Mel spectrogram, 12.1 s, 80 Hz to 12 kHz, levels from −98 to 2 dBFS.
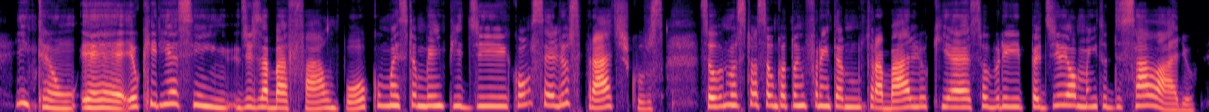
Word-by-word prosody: Então, 240 - -1
eh, 225 -2 +4
eu 255 +3 +3
queria, 335 +3 -1
assim, 275 -6 -1
desabafar 225 -4 +1
um 225 0 -2
pouco, 220 +8 -3
mas 290 0 +2
também 285 -1 +2
pedir 275 +1 -2
conselhos 310 +1 -3
práticos 225 -5 0 0.4
sobre 270 +1 +2
uma 305 0 +1
situação 300 -1 -2
que 280 - -2
eu 290 - +1
tô 295 +2 -2
enfrentando 280 -3 0
no 250 0 -2
trabalho 240 +1 +2
que 260 -1 -6
é 245 0 +3
sobre 255 0 -3
pedir 260 +5 -2
aumento 265 -2 0
de 250 +1 -8
salário. 220 - +1
260 Hz, 145 wpm, -21 LUFS, 230-285 Hz, 0.4 s, eh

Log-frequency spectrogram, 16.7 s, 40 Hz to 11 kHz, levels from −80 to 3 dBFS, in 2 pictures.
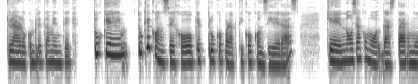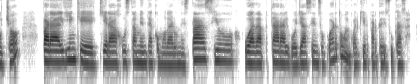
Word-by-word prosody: Claro, 175 -3 +1
completamente. 175 - -3 0.4
¿Tú 310 +2 +1
qué 285 -3 +5 0.3
tú 330 0 0
qué 470 +6 +4
consejo, 180 - +1
o 175 - -2
qué 195 +2 -2
truco 190 0 -3
práctico 170 +1 -3
consideras, 155 - -2 0.6
que 185 -3 +3
no 195 +2 +1
sea 220 +2 +1
como 190 -8 -1
gastar 165 +1 0
mucho, 170 +2 -1 0.4
para 190 -1 +9
alguien 200 +3 +2
que 165 -6 0
quiera 175 -1 +2
justamente 175 -1 -3
acomodar 155 -2 -4
un 155 +1 -5
espacio 200 +2 +1 0.2
o 175 - +3
adaptar 170 +1 +2
algo?, 165 -2 -1
ya 165 +2 -1
sea 165 - -5
en 170 - -5
su 160 -2 -8
cuarto, 195 -1 -3
o 115 - -1
en 90 - -4
cualquier 155 - -7
parte 160 -1 -6
de 160 - -5
su 145 - -7
casa. 160 -1 -6
175 Hz, 145 wpm, -23 LUFS, 160-190 Hz, 0.6 s, para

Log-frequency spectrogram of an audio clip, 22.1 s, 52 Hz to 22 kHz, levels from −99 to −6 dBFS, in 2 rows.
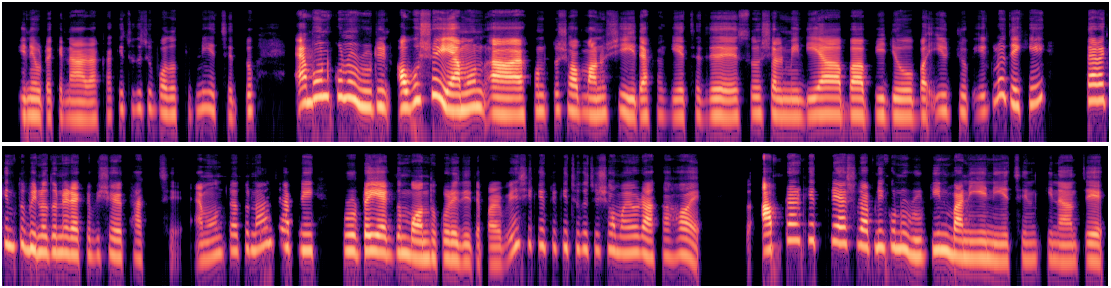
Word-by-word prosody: screen 170 -1 -10
এ - - 0
ওটাকে 160 0 -11
না 150 - 0
রাখা, 150 +3 -12
কিছু, 220 0 -17
কিছু 220 +1 -13
পদক্ষেপ 180 0 -8
নিয়েছেন। 205 -7 -12
তো 200 - -5 0.5
এমন 355 +6 +4
কোন 370 -1 +2 0.2
রুটিন 240 -1 0 0.2
অবশ্যই 325 - +5
এমন 225 +4 +3 0.2
আ - - +10 0.2
এখন 175 +3 -10
তো - - -16
সব 200 - +3
মানুষই 180 +2 -1
দেখা 170 +1 -2
গিয়েছে 165 +1 -9
যে, 170 - -1 0.3
সোশ্যাল 180 -1 -5
মিডিয়া 170 +2 0 0.2
বা 175 - +5 0.2
ভিডিও 170 -1 -4 0.2
বা 170 - 0
YouTube 195 -1 -10
এগুলা 330 - -5
দেখেই 275 +5 -3 0.4
তারা 315 0 +6
কিন্তু 300 -1 -3
বিনোদনের 225 -2 0
একটা 205 0 -12
বিষয়ে 195 -1 -5
থাকছে। 180 -1 -15 0.3
এমনটা 205 +7 -10
তো - - -12
না 265 - -4
যে, 315 - -23
আপনি 255 -2 -4 0.3
পুরোটাই 240 0 +3
একদম 220 +1 -5
বন্ধ 180 0 +2
করে 175 -1 0
দিতে 155 -1 -9
পারবেন। 140 - -7
সেক্ষেত্রে 295 -3 -10
কিছু, 275 0 -9
কিছু 255 0 -10
সময়ও 225 -2 -4
রাখা 190 +1 -7
হয়। 205 -1 -1 0.5
তো - - -21 0.2
আপনার 380 +9 0
ক্ষেত্রে 370 -1 -7
আসলে, 320 -2 -4
আপনি 280 0 -3
কোনো 270 -1 0
রুটিন 210 +7 -2
বানিয়ে 180 -1 +1
নিয়েছেন 165 +1 -9
কিনা? 160 -3 -7 0.2
যে 165 -1 -1
200 Hz, 175 wpm, -21 LUFS, 175-255 Hz, 0.5 s, আ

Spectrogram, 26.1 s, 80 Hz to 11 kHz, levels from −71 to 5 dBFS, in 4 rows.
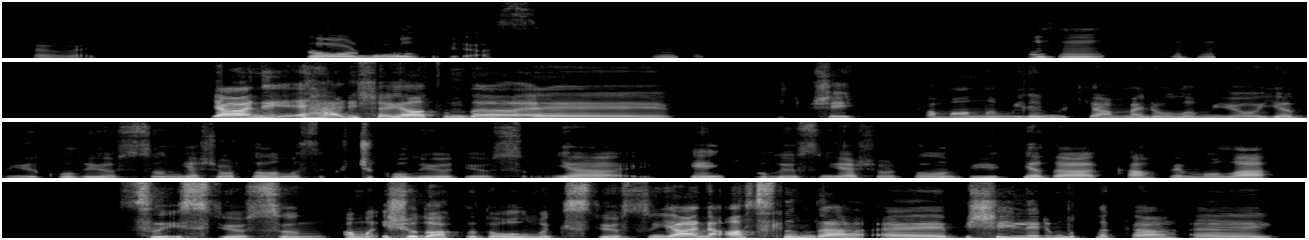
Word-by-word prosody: Evet. 180 -3 -21 1.0
Doğru, 165 -3 0
oldu 155 -2 -6
biraz. - - -23 0.6
Hı - - -19
hı. 170 - -23 1.6
Hı 205 - -5
hı. 150 0 -5 0.3
Hı - - -21
hı. - - -16 1.5
Yani, 260 +4 +9
her 270 - +4
iş 300 -2 -3
hayatında, 220 +5 +4
eee, 190 -1 -1 0.5
hiçbir 210 0 -20
şey 235 -2 -5 0.3
tam 215 -2 -10
anlamıyla 195 +2 -5
mükemmel 200 0 -6
olamıyor. 170 -3 -7
Ya, 195 +2 -5
büyük 210 0 -12
oluyorsun, 185 +2 -8
yaş 200 0 -9
ortalaması 190 0 -7
küçük 200 -2 -10
oluyor 155 -3 -5
diyorsun, - - -14
ya, 190 0 -3 0.3
genç 190 +1 -4
oluyorsun, 180 +4 -11
yaş 185 -2 -6
ortalama 175 0 -9
büyük 170 -1 -10
ya 175 -1 -1
da 180 -1 +1
kahve 175 +1 -6
molası 175 0 -3 0.8
istiyorsun 200 - 0
ama 195 +3 +1
iş 230 0 +4
odaklı 190 -4 +4
da - - 0
olmak 170 -2 0
istiyorsun. 175 +6 -1
Yani, 255 +1 +8
aslında, 265 -2 +4
eee, 225 -1 +1
bir 280 - -2
şeyleri 285 -4 +2
mutlaka, 285 -5 -3
eee, 215 -2 -3
195 Hz, 120 wpm, -22 LUFS, 180-220 Hz, 1.6 s, Yani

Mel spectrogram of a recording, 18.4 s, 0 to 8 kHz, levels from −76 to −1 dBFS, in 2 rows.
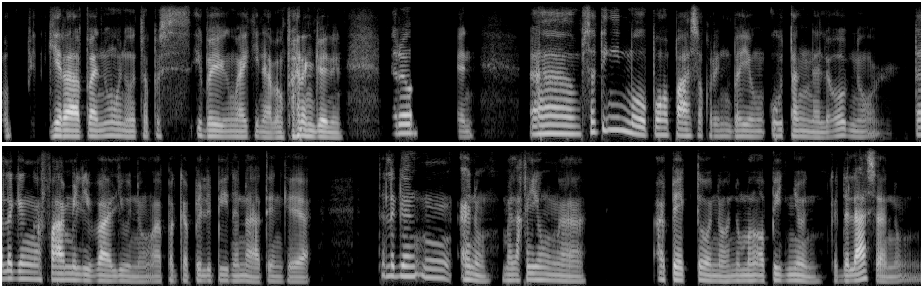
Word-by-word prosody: Pinaghirapan 130 0 +4
mo 140 -1 -1
'no 120 -2 -2
tapos - - -6
iba 140 -4 -1
'yong 120 -2 +3
makikinabang 115 -2 0
parang 130 +2 +4
gano'n. 110 -3 +2 0.4
Pero 195 +1 +4 0.5
'yan, - - -4 0.6
um, 185 0 +4
sa 205 +5 -1
tingin 265 +1 -1
mo 175 -7 +3
pumapasok 150 -4 +2
rin 125 0 -7
ba - - -4
'yong 120 -1 -4
utang 130 -3 -3
na 110 - -3
loob 130 +6 -3
'no 115 -1 -8
or - - -19 0.3
talagang 160 -1 0
family 135 -3 +2
value 115 -1 +1
'no, 105 +1 -7
ah, 110 - -4
pagka 115 +1 -5
Pilipino 120 +1 -5
natin 105 0 -3
kaya 100 -1 -1 0.7
talagang 220 -2 0 0.5
ano 140 -5 +2 0.2
malaki 125 +3 -1
'yong, 130 -3 -2
ah, 110 -2 -2 0.7
apekto 130 -1 0
'no 110 -2 -3
ng 115 +2 -4
mga 120 0 -1
opinyon. 125 -4 -2 0.2
Kadalasan 115 - +3
no'ng 105 - -11
125 Hz, 145 wpm, -23 LUFS, 115-145 Hz, 0.7 s, Pinaghirapan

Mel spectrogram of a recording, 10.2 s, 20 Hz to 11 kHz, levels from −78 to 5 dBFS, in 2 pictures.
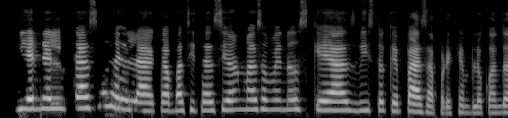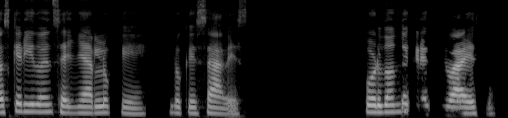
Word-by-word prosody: Y 280 +1 +3
en 280 +1 +7
el 290 0 +4
caso 305 +2 +4
de 290 -3 +3
la 230 -2 +4
capacitación, 235 +3 -1
¿más 270 0 +1
o 275 - -1
menos 265 0 -4
qué 250 -1 +2
has 245 -1 +4
visto, 240 0 -5
qué 225 -1 -3
pasa? 205 -4 +3
Por - - -9
ejemplo, 175 0 -7
cuando 180 +1 -4
has 185 0 -2
querido 210 -2 -2
enseñar 175 -4 -3
lo 180 +1 -3
que 155 -3 -9 0.2
lo 175 -2 -7
que 165 0 -6
sabes. 155 - -4 1.2
¿Por 195 -1 +2
dónde 200 +2 -2
crees 190 0 -6
que - - -20
va 170 -1 +4
eso? 160 -1 -7
215 Hz, 190 wpm, -25 LUFS, 180-255 Hz, 1.2 s, en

